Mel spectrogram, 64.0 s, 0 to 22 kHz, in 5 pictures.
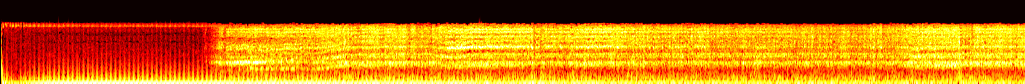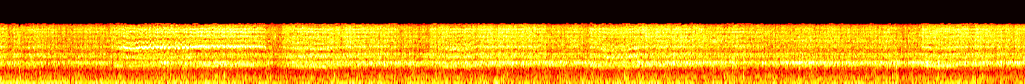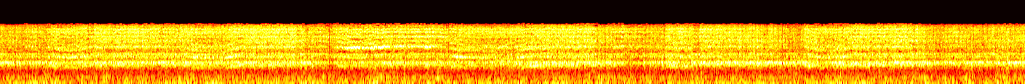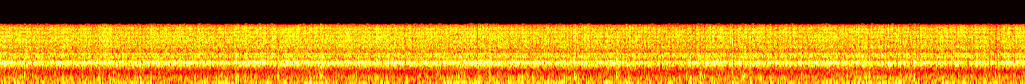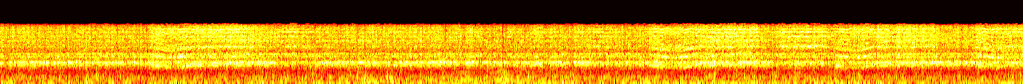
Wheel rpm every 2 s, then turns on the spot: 0, 80, 210, 230, 230, 230, 230, 220, 230, 230, 220, 230, 230, 230, 220, 210, 220, 230, 230, 230, 230, 230, 230, 230, 230, 230, 230, 230, 240, 230, 230, 220.
none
